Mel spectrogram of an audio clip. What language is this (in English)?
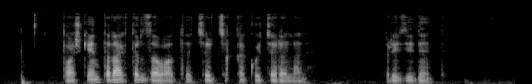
Uzbek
